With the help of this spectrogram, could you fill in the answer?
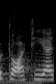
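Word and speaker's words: tortilla: आप उनको टॉर्टिया chips भी कह सकते हैं, जिसमें टी साइलेंट होता है, कुछ लोग टॉर्टिला बोलते हैं बट टॉर्टिला नहीं, टॉर्टिया चिप्स भी होते हैं।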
